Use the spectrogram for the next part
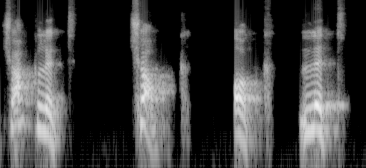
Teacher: when you listen to the pronunciation chocolate choc Ock lit it there are only two vowel sounds and the stress is on the first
